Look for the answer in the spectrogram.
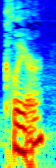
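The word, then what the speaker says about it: Xlear: There are daytime sprays, like it looks like X-Lear. The Scandinavians pronounce it clear.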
